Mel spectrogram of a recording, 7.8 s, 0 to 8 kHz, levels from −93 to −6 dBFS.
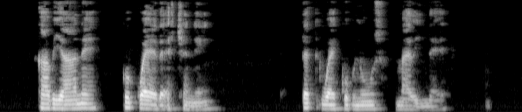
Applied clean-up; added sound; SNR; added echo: none; none; none; none.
